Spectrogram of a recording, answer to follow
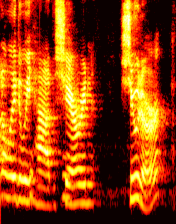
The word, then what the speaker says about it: Sharone Chuter: Not only do we have Sharon Chuter, right?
